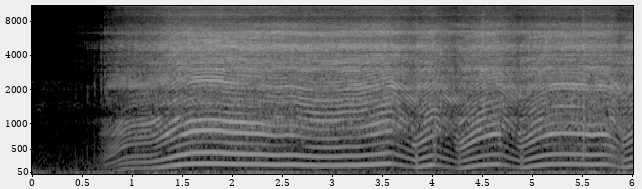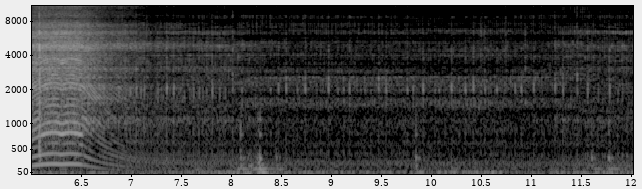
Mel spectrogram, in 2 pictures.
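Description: Chainsaw revving up to full speed in a high, steady whine, its pitch sagging and recovering several times as it cuts into a pine trunk, then dropping away about seven seconds in.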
